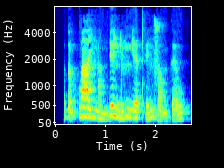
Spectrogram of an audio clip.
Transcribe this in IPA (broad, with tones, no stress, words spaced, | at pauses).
ɗɔ̰˧˨ŋkwaː˧j ŋa̤˨˩mɗɨ˧ə̯ ɲə˨˦mɲɨ˧ə̯t̪ʰɨ˨˦n zɔ˧˩ŋkə˨˦w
